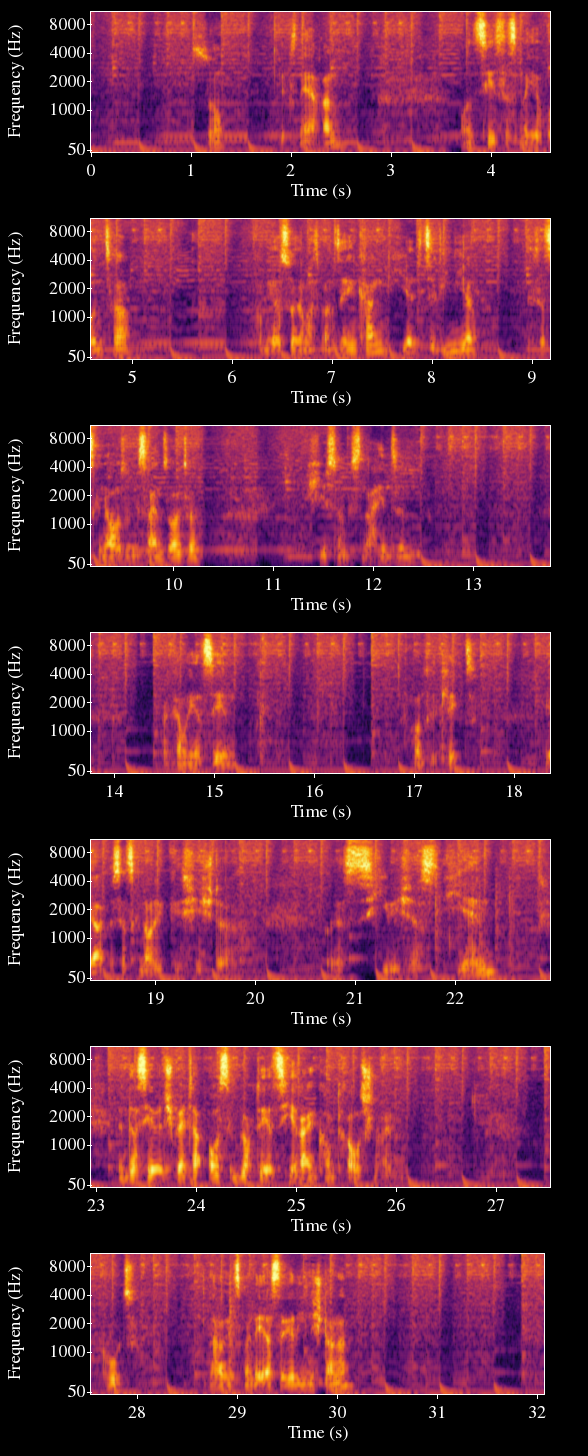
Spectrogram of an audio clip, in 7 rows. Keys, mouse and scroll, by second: 0.5-2.6 middle drag, 3.6-5.5 drag, 6.1-7.4 drag, 9.6-10.4 right drag, 11.6-13.3 drag, 13.7-15.9 right drag, 16.8 click, 19.6-21.8 drag, 26.6 middle click, 27.6-28.9 right drag, 29.1 middle click, 29.6-32.0 right drag.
